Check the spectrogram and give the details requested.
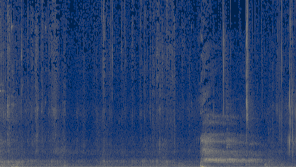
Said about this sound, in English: Let me grab myself a cough drop here before I start coughing some more.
